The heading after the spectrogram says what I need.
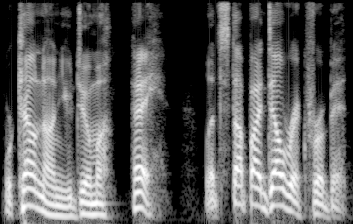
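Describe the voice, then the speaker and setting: A man's voice: on the low side, big pitch swings, moderate pace, no echo, studio quality. A man playing a brash, casual young video game adventurer, slangy and wry, impatient but good-hearted. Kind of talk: video game character voice lines.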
